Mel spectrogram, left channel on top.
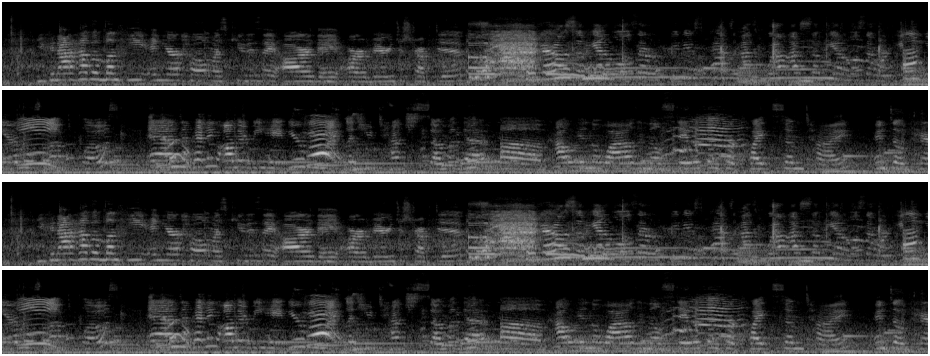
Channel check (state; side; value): identical; both; correlation 1.00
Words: you cannot have a monkey in your home, as cute as they are very destructive. So we have some animals that were previous pets, as well as some animals that were animals up close. And depending on their behavior, we might let you touch some of them out in the wild, and they'll stay with them for quite some time. And so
